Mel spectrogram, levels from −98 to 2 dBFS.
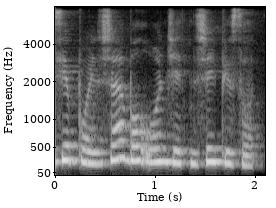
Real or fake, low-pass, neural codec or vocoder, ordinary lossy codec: real; none; none; none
